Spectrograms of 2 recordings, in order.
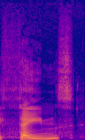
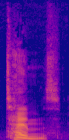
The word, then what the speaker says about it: Thames: Don't say ths, it's tempames.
